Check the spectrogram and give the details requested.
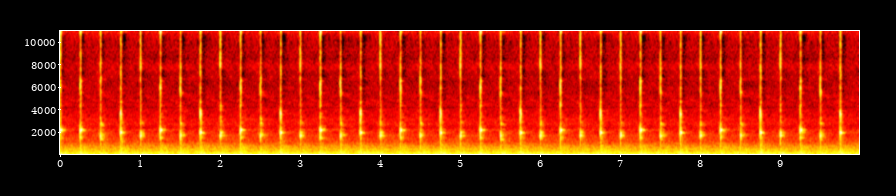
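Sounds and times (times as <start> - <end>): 
music box with crisp metallic ticking: 0.0 - 9.9.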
